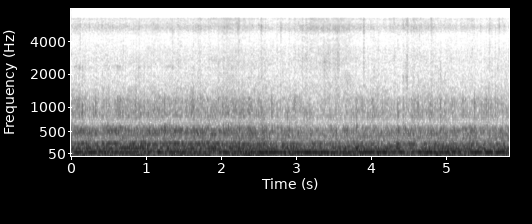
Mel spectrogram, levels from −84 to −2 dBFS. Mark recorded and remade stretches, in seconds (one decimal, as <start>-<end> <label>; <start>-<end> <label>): 0.0-0.8 recorded; 0.8-1.4 remade; 1.4-1.9 recorded; 1.9-2.4 remade; 2.4-3.2 recorded; 3.2-3.8 remade; 3.8-5.8 recorded

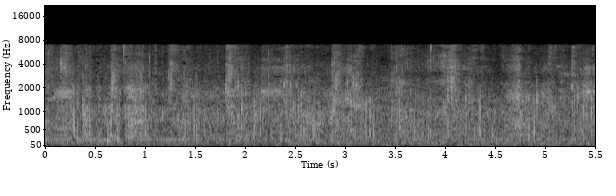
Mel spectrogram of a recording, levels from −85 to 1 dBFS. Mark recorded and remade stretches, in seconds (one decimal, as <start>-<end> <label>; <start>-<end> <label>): 0.0-1.3 recorded; 1.3-2.9 remade; 2.9-5.5 recorded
